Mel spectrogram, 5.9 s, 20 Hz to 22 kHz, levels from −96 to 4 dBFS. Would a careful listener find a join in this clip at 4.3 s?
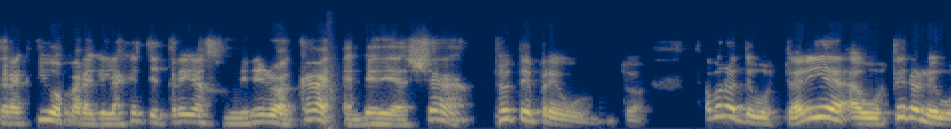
no; 1 cut; at 3.1 s

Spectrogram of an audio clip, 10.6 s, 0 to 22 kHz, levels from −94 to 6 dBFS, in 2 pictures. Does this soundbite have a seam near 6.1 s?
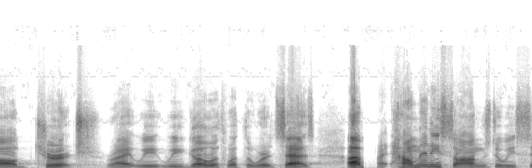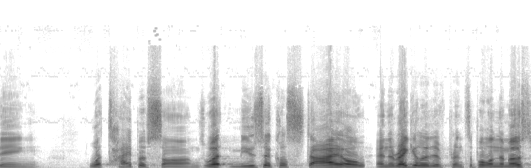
no; 2 cuts; at 3.6 s, 9.0 s

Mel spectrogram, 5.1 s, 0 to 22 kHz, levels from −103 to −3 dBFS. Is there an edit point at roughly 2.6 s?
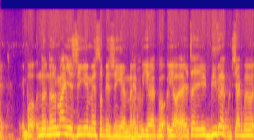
yes; 1 cut; at 2.6 s

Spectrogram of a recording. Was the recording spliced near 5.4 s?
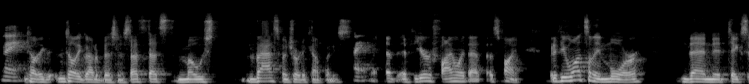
no; 0 cuts

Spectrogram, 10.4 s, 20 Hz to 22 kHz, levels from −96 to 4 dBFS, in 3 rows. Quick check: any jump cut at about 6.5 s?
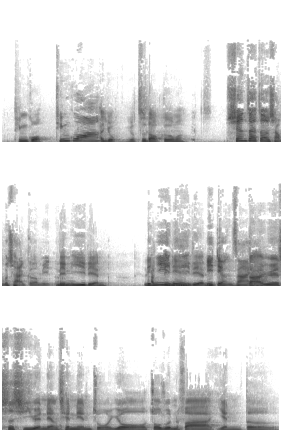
yes; 1 cut; at 6.5 s

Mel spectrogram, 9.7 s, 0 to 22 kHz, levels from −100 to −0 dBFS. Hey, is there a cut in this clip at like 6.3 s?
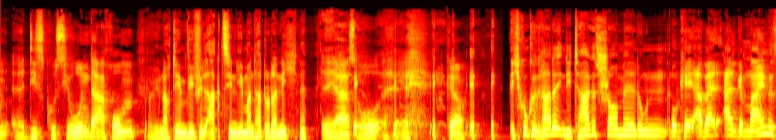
yes; 2 cuts; at 6.3 s, 8.4 s

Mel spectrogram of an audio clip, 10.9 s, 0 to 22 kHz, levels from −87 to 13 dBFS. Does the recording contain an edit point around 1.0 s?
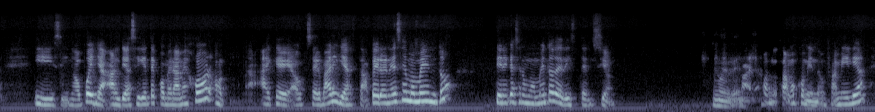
no; 1 cut; at 9.5 s

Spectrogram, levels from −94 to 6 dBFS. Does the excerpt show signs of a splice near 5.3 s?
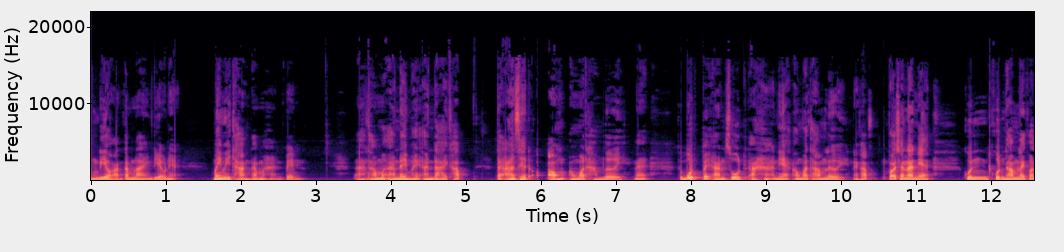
no; 1 cut; at 10.5 s

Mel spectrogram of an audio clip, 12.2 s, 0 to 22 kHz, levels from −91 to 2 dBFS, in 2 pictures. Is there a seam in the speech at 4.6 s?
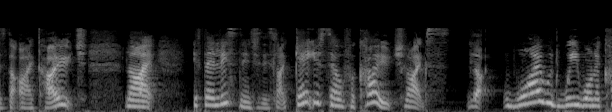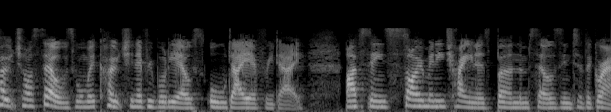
no; 1 cut; at 9.5 s

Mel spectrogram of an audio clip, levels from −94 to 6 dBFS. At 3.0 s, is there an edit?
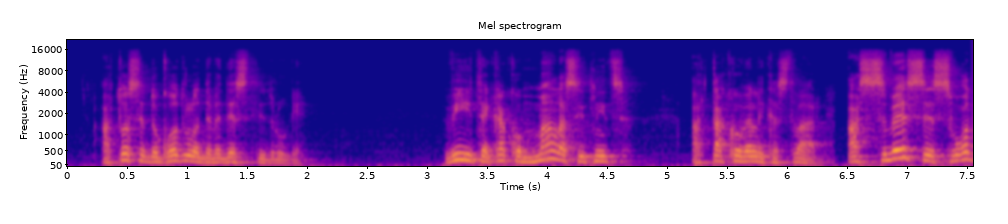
no; 1 cut; at 6.4 s

